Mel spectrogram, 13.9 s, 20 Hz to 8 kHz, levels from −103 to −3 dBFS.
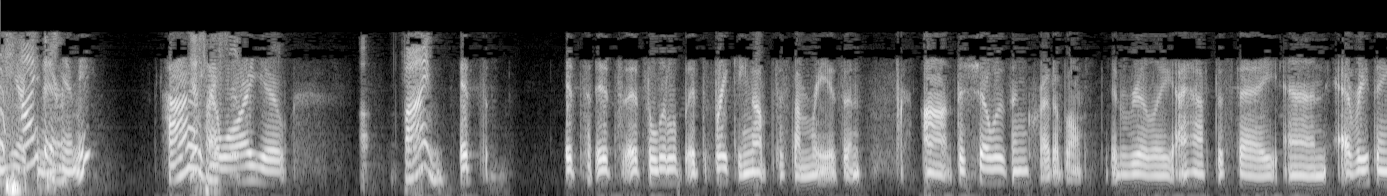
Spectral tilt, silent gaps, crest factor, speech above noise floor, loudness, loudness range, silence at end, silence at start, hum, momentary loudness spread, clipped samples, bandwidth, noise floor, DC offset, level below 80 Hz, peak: -11.5 dB/octave; none; 16 dB; 55 dB; -16 LUFS; 2 LU; 0 s; 0 s; none; 12 LU; under 0.1%; 5.2 kHz; -70 dBFS; under 0.1%; -34 dBFS; 0 dBFS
